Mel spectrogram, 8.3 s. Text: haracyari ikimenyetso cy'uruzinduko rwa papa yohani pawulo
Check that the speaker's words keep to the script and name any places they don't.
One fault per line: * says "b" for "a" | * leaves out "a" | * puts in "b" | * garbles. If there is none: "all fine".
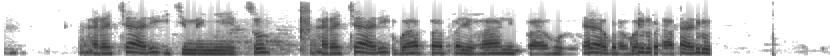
* says "haracyari" for "cy'uruzinduko"
* garbles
